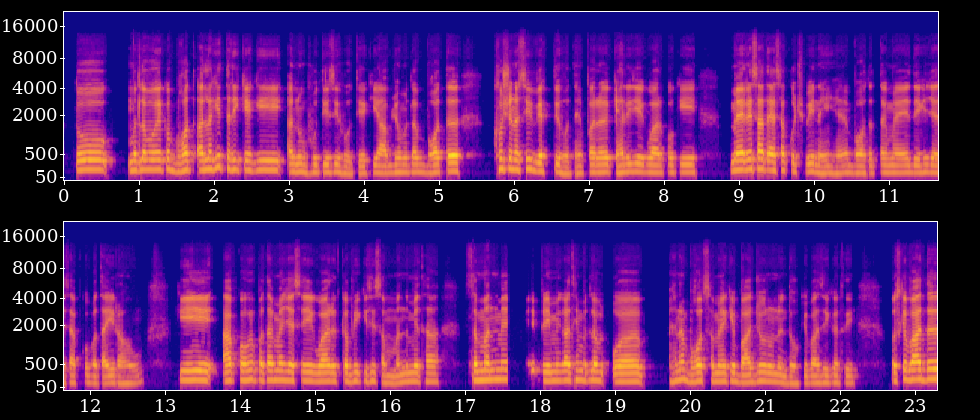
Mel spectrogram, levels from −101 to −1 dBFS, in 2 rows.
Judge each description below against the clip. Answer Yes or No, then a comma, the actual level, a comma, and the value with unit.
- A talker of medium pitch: Yes, medium, 155 Hz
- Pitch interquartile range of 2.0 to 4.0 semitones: No, average, 4.8 semitones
